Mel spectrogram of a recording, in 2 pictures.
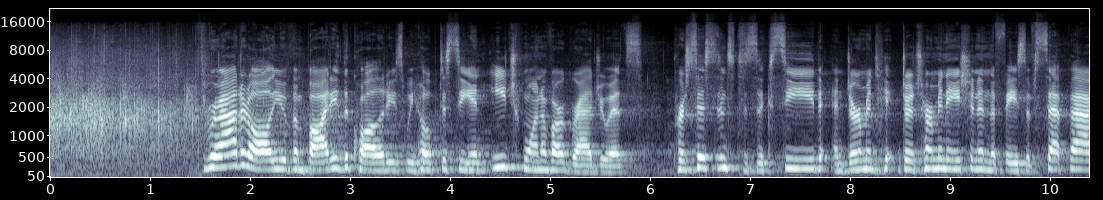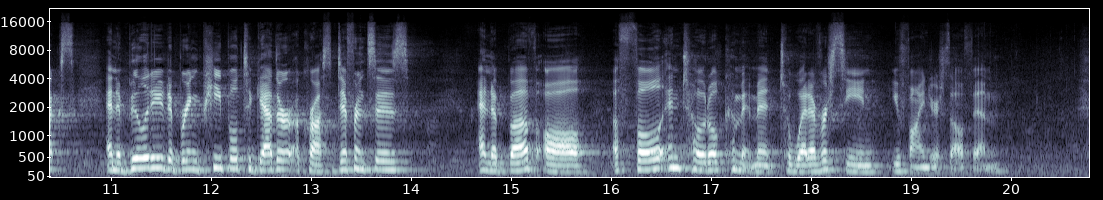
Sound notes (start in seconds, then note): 1.6 applause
